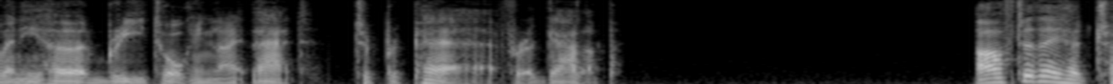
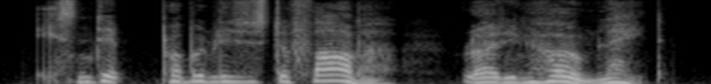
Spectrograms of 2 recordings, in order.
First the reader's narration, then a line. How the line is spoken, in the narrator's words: said Shasta with a yawn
